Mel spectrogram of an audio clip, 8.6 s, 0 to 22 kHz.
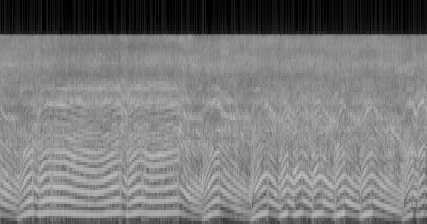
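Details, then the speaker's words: Husqvarna 262XP two-stroke chainsaw after rebuild, several tanks through it and breaking in well, now pushed harder on 4–12 inch pine: crisp buzz dips as it bites and climbs back cleanly. Strong, healthy saw. "Getting it going a little harder, pushing it a little harder because I already have, like I say, quite a few tanks through it here, and it's breaking in pretty good."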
